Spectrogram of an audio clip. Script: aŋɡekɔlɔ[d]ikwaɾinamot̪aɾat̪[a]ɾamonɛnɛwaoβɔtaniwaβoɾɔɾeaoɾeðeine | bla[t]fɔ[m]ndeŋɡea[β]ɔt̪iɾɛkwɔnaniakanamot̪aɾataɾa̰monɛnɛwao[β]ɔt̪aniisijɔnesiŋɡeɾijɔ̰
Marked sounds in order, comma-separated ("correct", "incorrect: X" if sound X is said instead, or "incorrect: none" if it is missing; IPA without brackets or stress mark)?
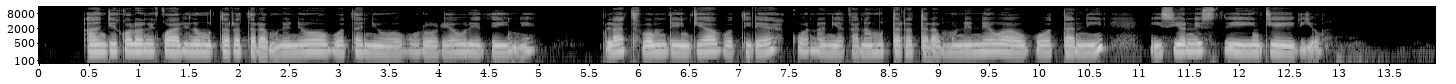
incorrect: n, correct, correct, correct, correct, correct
